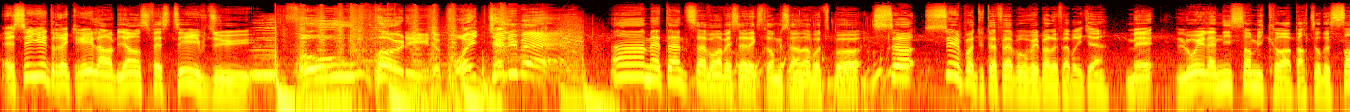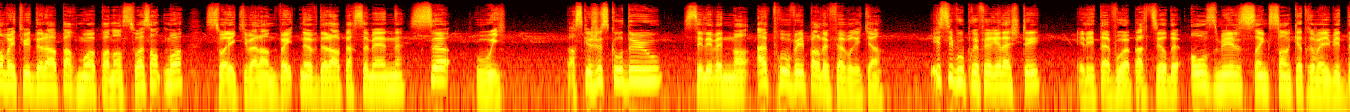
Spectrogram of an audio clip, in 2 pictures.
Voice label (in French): pub annonceur humour fr qc naturel amical energique promo medium; nissan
